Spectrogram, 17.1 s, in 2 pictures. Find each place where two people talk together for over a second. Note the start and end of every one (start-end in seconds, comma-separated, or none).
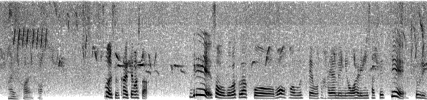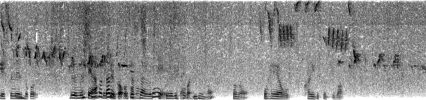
10.2-12.4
